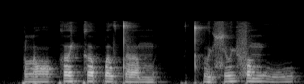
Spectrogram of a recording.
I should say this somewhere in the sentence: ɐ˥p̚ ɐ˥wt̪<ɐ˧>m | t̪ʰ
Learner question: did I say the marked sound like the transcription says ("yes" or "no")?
yes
